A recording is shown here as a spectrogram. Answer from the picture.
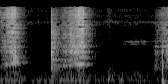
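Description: Two short rasping scrapes, the second one longer, about half a second.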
